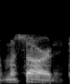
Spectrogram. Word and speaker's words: Mussard: Yeah, Mussard. Take the T out of mustard.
